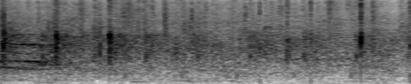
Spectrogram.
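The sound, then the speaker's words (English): An audience gives a round of applause, a steady wash of many hands clapping at even loudness, with a few brighter, sharper accents that pop out of the crowd sound. “give me all a round of applause”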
